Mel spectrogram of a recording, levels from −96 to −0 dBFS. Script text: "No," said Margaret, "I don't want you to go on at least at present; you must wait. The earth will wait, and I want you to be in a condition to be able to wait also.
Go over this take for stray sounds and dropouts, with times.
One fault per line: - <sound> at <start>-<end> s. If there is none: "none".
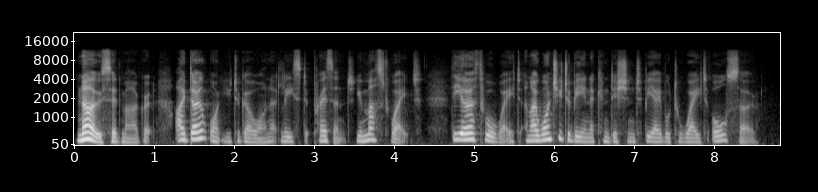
none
